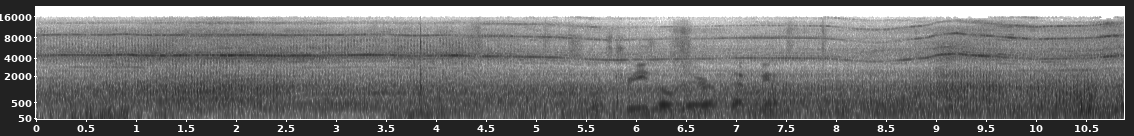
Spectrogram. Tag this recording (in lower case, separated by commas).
helicopter, speech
